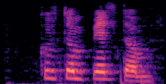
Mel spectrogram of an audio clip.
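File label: "кывтӧм-пельтӧм" Komi, female; kpv audio dict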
